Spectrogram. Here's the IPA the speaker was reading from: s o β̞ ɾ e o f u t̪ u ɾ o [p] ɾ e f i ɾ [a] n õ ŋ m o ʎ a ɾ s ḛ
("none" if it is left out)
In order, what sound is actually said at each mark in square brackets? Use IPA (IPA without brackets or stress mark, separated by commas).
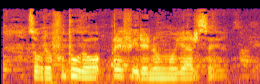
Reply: p, e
